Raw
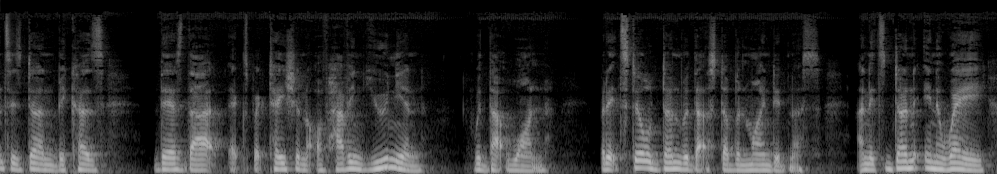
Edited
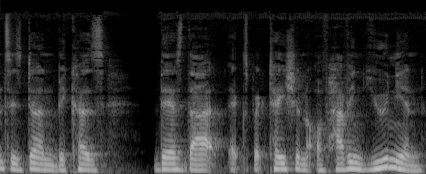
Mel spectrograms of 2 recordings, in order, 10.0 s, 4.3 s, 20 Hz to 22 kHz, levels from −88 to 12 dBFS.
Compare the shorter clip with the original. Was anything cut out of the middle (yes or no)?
no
